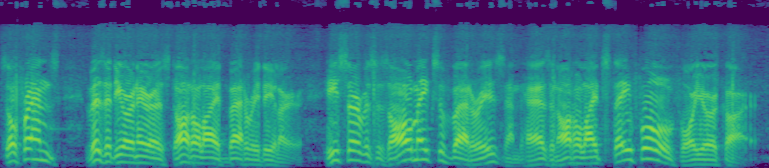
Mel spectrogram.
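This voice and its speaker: A man's voice: mid-range voice, wildly swooping pitch, moderate pace, few pauses. A man working as a sponsor announcer, reading a 1950s radio commercial with emphatic, polished delivery. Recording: tinny narrow-band 1950s radio.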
